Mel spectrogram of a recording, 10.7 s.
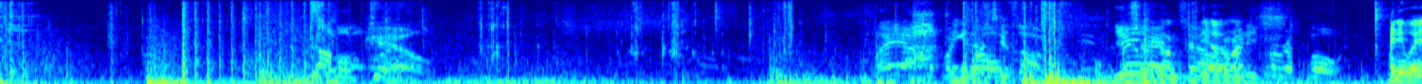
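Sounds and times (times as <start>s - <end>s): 
rapid gunfire in the Call of Duty Vanguard beta: 1.2s - 2.6s
speech: 2.5s - 3.3s, 6.7s - 10.6s.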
